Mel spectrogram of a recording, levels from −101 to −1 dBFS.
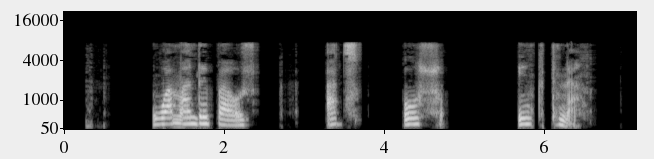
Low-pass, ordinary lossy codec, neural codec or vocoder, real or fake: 7.2 kHz; AAC, 32 kbps; none; real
